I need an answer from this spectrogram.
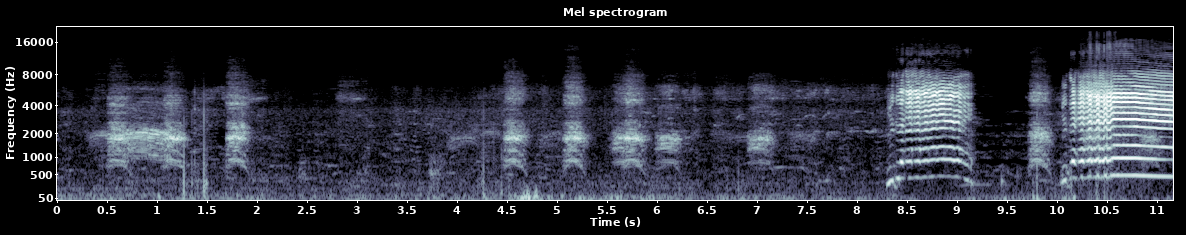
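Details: Tied white female goat in a village hut: two loud harsh bleats near the end, the last rising and sustained, after a stretch of softer calls from other animals nearby.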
